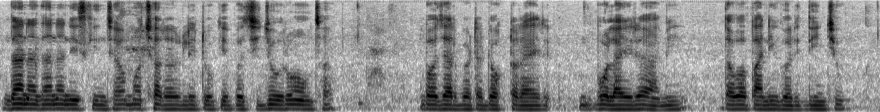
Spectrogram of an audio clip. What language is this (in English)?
Nepali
